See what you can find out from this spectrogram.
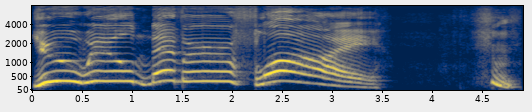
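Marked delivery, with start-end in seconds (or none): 0.0-3.5 higher, louder and slow; slow firm verdict. Acted. Gerald telling Piggy she will never fly: slow and loud. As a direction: drag out each word as a final verdict.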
